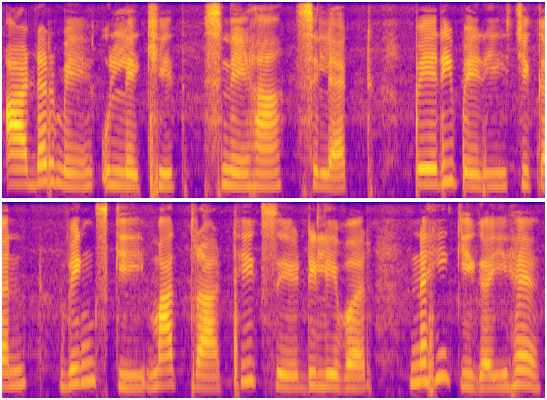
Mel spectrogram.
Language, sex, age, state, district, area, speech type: Hindi, female, 30-45, Uttar Pradesh, Sonbhadra, rural, read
